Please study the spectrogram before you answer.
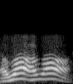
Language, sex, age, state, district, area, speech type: Assamese, male, 60+, Assam, Dhemaji, rural, conversation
